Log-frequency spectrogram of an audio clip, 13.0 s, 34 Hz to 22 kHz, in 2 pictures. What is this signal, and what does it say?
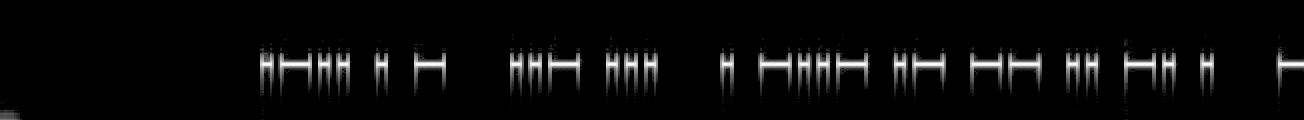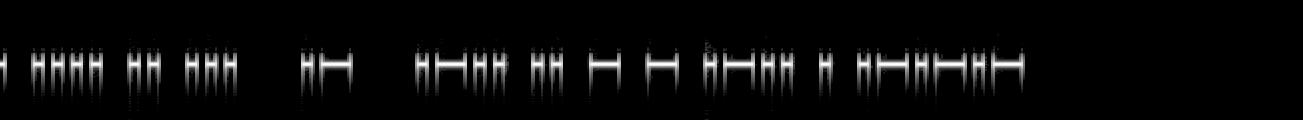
Morse code, heard as a keyed tone, about 25 wpm, 700 Hz. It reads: LET US EXAMINE THIS A LITTLE.
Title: Sentences from Top 1600 Words 25wpm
